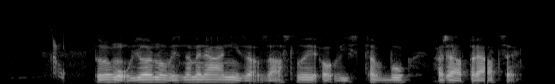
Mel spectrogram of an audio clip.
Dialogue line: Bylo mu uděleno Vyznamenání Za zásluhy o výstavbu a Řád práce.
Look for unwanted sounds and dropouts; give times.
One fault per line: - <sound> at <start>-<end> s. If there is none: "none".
- chirp at 0.5-0.7 s
- dropout at 4.8-4.9 s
